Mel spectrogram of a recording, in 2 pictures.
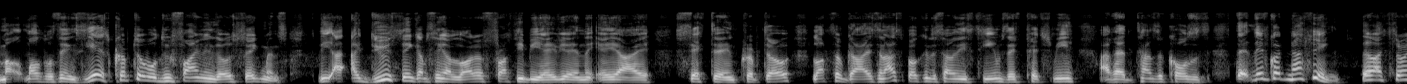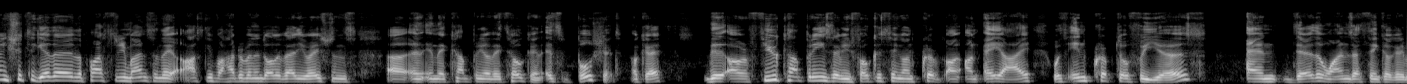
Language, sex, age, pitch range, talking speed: English, male, 30-49, 115-145 Hz, 225 wpm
